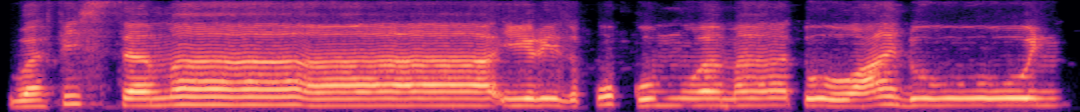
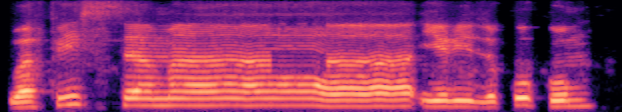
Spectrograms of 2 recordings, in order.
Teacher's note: Kalau dalam Rasam Usmani ni kita dapat lihat bacaan as-sama'i itu dibaca secara 4 hingga 5 harakat. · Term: mad wajib mutasil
